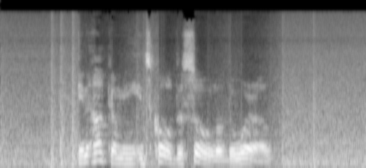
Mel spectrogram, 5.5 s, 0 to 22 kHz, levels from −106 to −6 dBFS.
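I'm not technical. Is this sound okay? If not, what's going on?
No. Throughout the speech there is gain pumping: loud and soft parts end up closer in level, squashing everything flat, likely from the microphone level being set far too high.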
